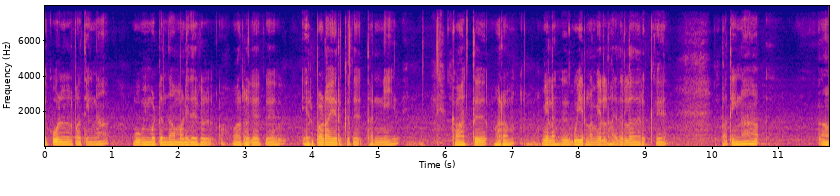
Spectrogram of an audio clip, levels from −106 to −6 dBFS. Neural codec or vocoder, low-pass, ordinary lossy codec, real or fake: codec, 16 kHz, 16 kbps, FreqCodec, larger model; none; none; fake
